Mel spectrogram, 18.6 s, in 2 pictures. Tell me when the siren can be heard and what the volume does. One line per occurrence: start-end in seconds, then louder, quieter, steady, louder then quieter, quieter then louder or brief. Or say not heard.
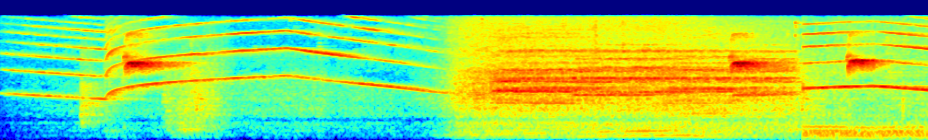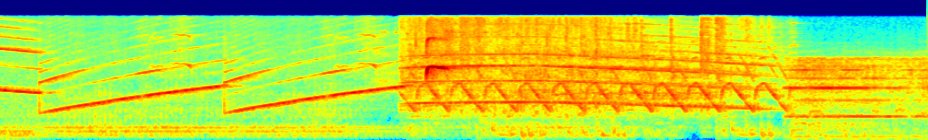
0.0-18.5 louder.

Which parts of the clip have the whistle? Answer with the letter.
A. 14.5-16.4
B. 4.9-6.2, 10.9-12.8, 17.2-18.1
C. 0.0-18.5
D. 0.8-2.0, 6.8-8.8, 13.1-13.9
D.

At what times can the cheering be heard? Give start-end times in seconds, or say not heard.
14.5-16.4.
